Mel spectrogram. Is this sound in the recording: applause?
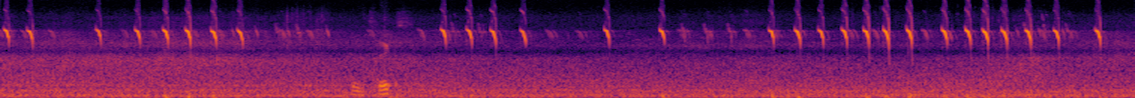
no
